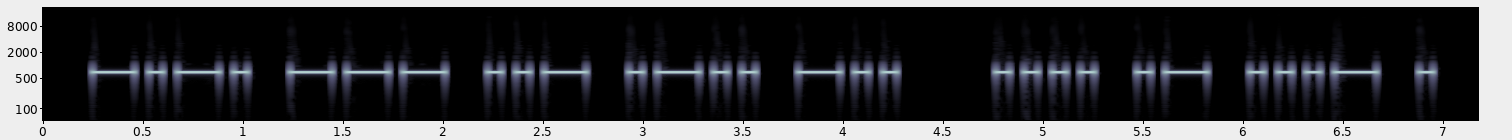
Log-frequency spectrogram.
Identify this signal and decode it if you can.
Morse code, heard as a keyed tone, about 17 wpm, 700 Hz. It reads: COULD HAVE
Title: Sentences from Top 1000 Words - Review Part 4 - 17wpm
